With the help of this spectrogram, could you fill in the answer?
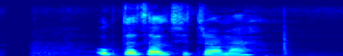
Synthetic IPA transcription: ukt̪ʌt͡sʌlt͡sit̪rʌma

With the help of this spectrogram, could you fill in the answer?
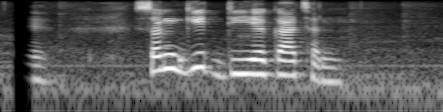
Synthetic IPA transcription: e | səŋɡit̪̚d̪ijekat͡sʰən

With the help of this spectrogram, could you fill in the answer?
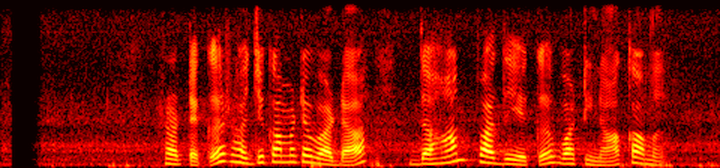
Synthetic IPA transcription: raʈəkəɾad͡ʒəkaməʈəʋaɖaːd̪aɦampad̪əjəkəʋaʈinaːkamə̰

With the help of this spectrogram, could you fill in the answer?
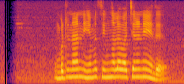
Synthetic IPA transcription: umbɐʈːɯnaːnnijɐmɐsiŋɡɐlɐʋɐt͡ʃːɐnɐneːd̪ɯ

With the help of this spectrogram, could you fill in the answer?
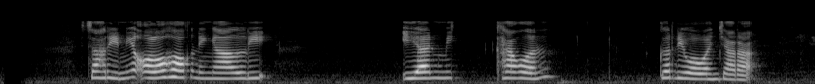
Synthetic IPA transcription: sahɾiniʔɔlɔɦɔk̚niŋali | anmi | kʰalɔn | kərdiwawaɲt͡ʃaɾa̰

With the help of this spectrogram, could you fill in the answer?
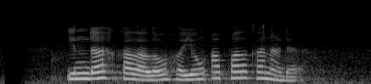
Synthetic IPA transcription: ʔindahkalalɔɦɔjɔŋapalkanada

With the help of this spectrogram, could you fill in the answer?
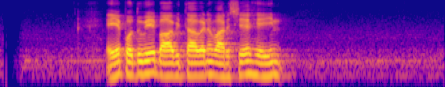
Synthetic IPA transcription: ḛjəpod̪uʋeːbaːʋit̪aːʋənəʋarʂəjəɦejin

